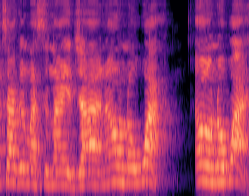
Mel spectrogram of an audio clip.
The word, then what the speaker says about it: Sahnya Jah: Sahnya Jah. That's how it's pronounced.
